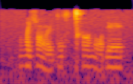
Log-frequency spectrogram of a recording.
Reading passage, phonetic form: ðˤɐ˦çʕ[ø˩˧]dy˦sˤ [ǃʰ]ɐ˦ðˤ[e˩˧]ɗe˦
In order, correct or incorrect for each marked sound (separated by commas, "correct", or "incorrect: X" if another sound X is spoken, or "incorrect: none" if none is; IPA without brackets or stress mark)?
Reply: correct, incorrect: ǀʰ, incorrect: ø˩˧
